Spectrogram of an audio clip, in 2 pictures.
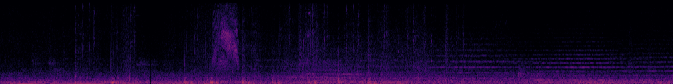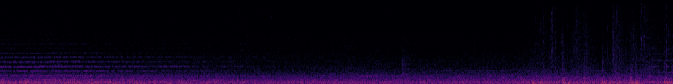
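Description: Footsteps run on a metal floor.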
